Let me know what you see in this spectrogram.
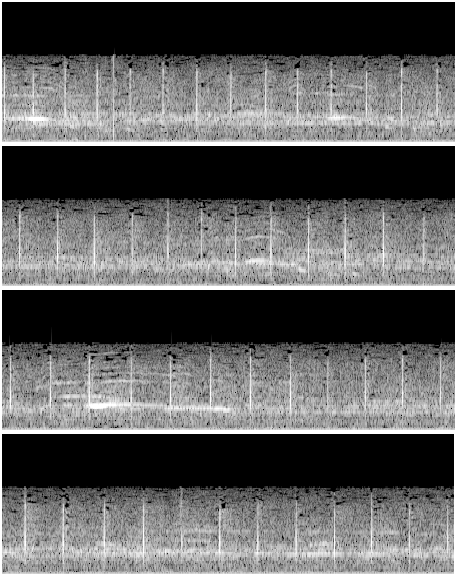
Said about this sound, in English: There's a great spirit of worship in this place tonight. Would you clap your hands again and lend your voice to that and give yourself to what is here in this place?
